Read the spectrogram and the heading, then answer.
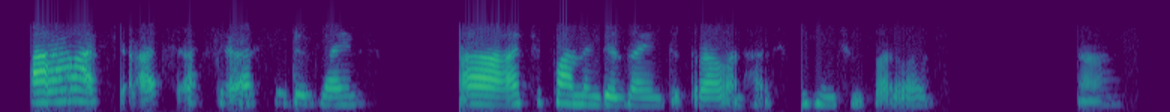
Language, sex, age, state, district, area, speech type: Kashmiri, female, 30-45, Jammu and Kashmir, Pulwama, rural, conversation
